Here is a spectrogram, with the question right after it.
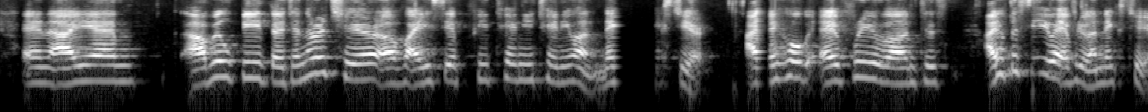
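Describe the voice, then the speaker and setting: A woman in a Korean accent speaks at a fairly high pitch. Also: ordinary pitch variation, moderate pace. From South Korea, Seoul. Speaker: computer science researcher. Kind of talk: panel discussion.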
